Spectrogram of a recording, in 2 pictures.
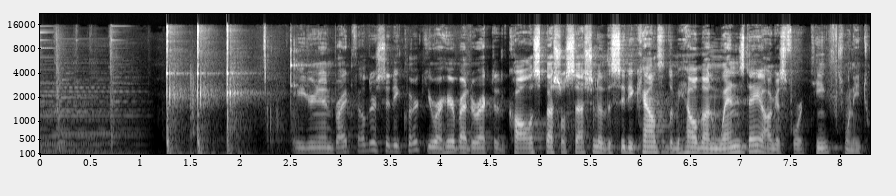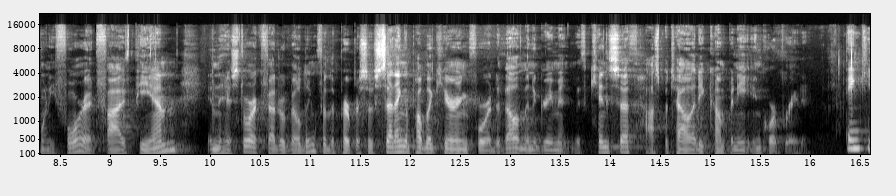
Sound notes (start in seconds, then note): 1.2 gavel bangs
